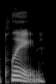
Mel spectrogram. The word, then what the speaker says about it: plane: make a trick and add silent letter e to the first word now we get different word with a different meaning in pronunciation at first it was a plan and now we have a plane we can even say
